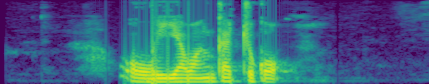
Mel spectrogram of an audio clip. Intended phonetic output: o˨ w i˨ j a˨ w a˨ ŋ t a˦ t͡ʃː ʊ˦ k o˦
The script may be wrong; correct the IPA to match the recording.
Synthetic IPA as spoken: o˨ w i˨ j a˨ w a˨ ŋ k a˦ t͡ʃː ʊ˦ k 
